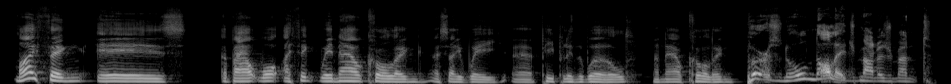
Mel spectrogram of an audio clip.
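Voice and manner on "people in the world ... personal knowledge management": mock-heroic, grand heroic tone. Speaker introducing their topic when invited to share, in a heroic voice. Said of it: "I attempted to say in a heroic voice".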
